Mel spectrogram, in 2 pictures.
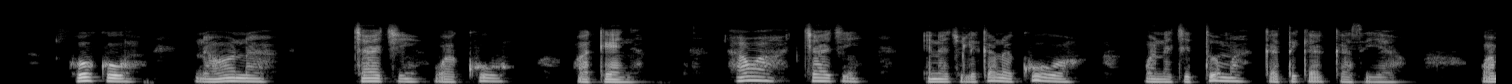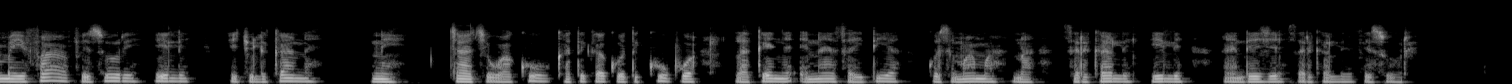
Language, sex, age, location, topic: Swahili, female, 36-49, Nakuru, government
